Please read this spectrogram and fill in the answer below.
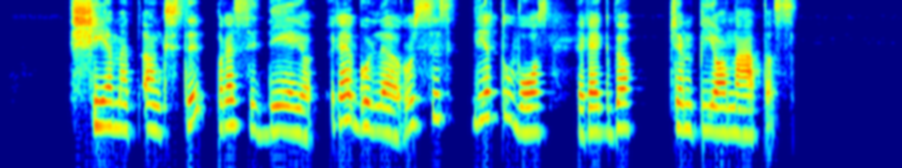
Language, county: Lithuanian, Klaipėda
